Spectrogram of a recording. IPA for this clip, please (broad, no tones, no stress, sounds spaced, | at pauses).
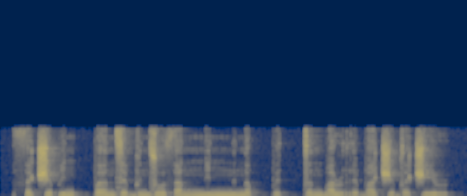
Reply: θ ɐ t͡ʃ ɛ p i n pː ɐ n z ɛ b ɘ n z o θ a nː i nː ɨ n ɐ pː ɘ tː ɐ n b a ɹ r ɛ b a t͡ʃ ɛ b l ɐ t͡ʃ e ɹ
